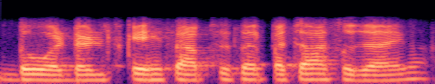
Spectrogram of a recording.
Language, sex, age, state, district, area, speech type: Hindi, male, 18-30, Madhya Pradesh, Jabalpur, urban, conversation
